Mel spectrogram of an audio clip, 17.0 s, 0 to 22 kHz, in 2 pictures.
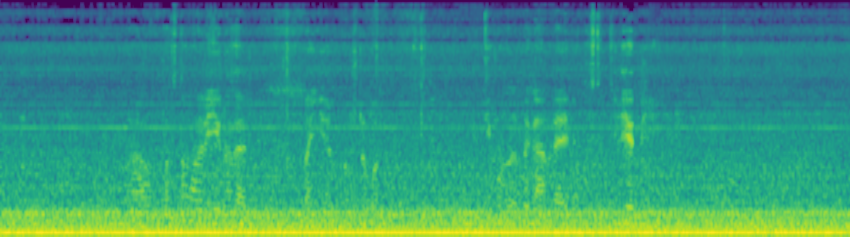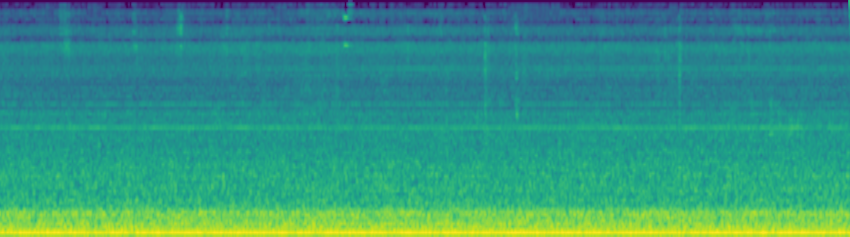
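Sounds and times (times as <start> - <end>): airliner cabin rumble in flight: 0.0 - 17.0.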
